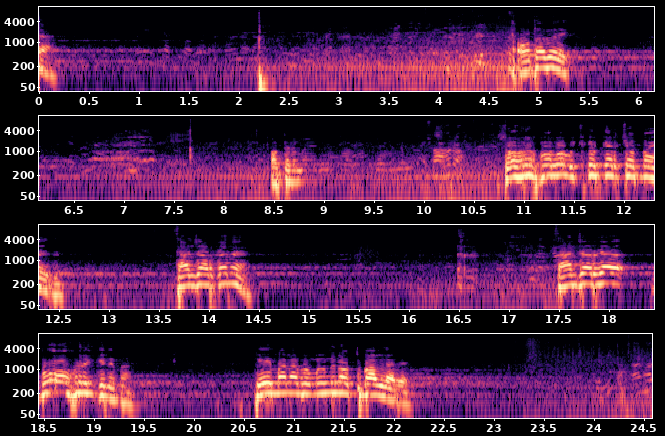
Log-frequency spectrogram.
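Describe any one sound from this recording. A large crowd murmurs outdoors.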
